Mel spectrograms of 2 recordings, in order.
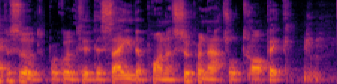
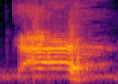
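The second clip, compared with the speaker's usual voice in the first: excited cheer; 12 dB louder than usual. Real, not acted. Hyped show intro cheer.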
